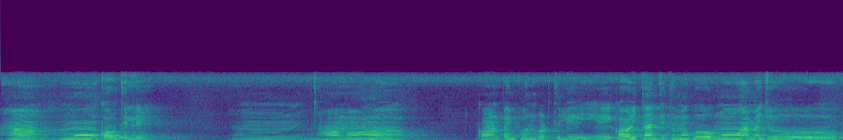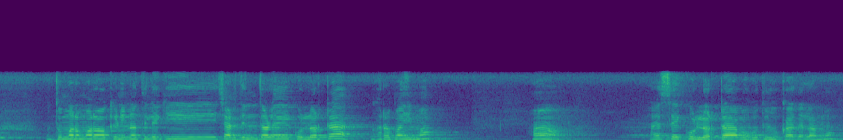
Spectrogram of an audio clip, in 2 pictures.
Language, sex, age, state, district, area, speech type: Odia, male, 45-60, Odisha, Puri, urban, spontaneous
